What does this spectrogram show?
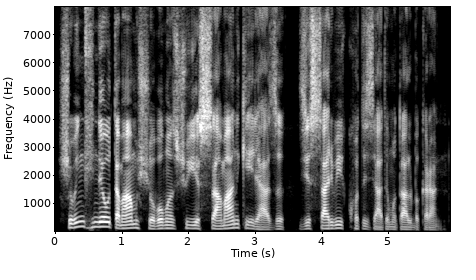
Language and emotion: Kashmiri, neutral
